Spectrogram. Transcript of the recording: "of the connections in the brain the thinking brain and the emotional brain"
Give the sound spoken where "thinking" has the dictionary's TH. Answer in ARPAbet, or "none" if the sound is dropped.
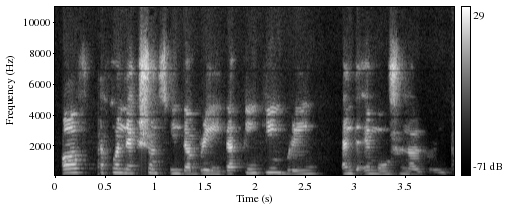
T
